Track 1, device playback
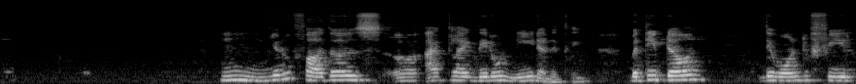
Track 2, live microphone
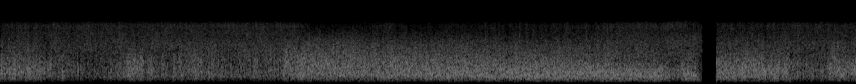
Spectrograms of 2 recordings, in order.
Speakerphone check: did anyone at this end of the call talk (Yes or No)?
No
